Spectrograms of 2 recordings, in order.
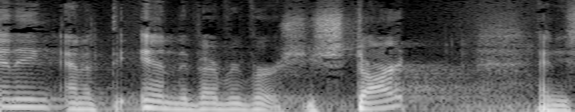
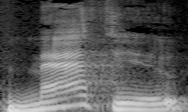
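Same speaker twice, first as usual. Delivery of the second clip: ordinary talk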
